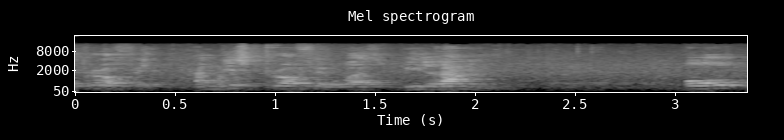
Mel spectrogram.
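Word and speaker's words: Balaam: and this prophet was Bilam, or Baalam. Also the term Bilam, that is the pronunciation in Hebrew, and has come to us as Baalam, the transliteration.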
